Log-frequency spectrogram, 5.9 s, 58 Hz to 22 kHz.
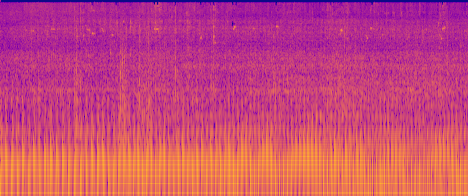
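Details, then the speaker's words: Chinese 200cc Honda-clone quad bike after a spark plug replacement: the single cylinder thumps at an even, steady beat with no stumbles or dropouts. It no longer misses or stalls when warm and is considered fixed. "Just been for a 10-minute ride around the joint and it's going all right, so I think we can call it fixed."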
